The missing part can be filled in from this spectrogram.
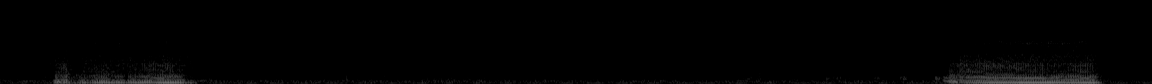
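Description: Two deep, rumbling snores about eight seconds apart, roughly seven or eight breaths a minute, with quiet between them.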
